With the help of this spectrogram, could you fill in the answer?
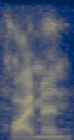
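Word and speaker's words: Klieman: thought kansas state with chris clark i think it's climbing is how you pronounce last name yeah and then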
